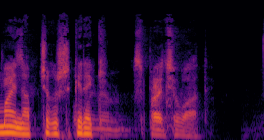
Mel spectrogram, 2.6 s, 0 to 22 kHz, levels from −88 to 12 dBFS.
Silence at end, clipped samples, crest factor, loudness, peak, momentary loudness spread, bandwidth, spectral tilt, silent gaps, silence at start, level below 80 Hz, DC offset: 0.65 s; under 0.1%; 18 dB; -26 LUFS; -10 dBFS; 15 LU; 14.5 kHz; -6 dB/octave; none; 0 s; -58 dBFS; under 0.1%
